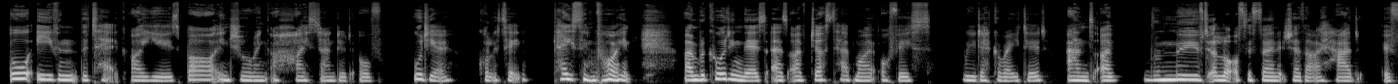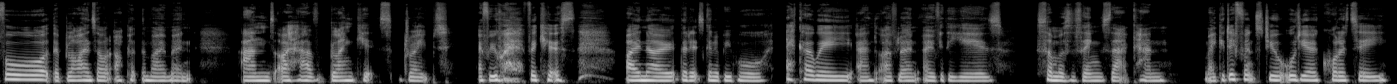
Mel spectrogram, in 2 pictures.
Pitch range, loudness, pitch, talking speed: 180-205 Hz, -19 LUFS, 190 Hz, 175 wpm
